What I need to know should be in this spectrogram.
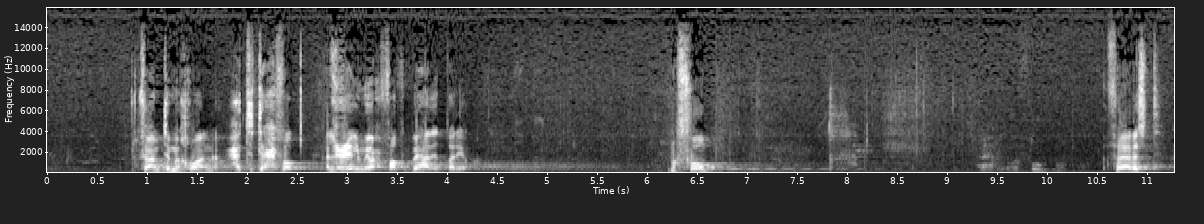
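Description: A man recites in a drawn-out, melodic voice through a microphone, echoing in a large hall.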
